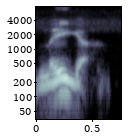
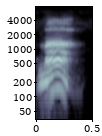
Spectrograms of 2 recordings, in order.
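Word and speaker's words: Meagher: is spelled m-e-a-g-h-e-r and he regularly gets called meaga so jack meaga so m-e-a-g-h-e-r and yet the pronunciation of it is ma and goes back to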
